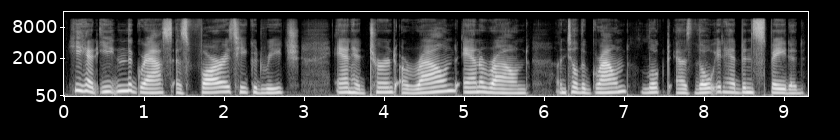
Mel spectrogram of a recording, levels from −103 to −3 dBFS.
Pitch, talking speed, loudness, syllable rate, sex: 190 Hz, 175 wpm, -18 LUFS, 4.2 syllables/s, female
